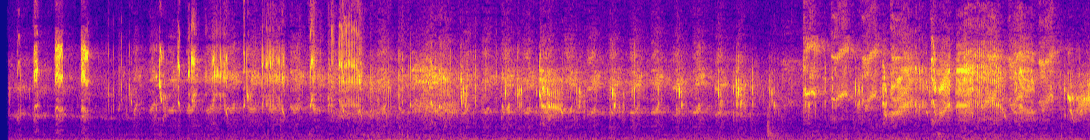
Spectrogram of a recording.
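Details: Edible-nest swiftlets in an Indonesian lure recording played outside a nest house to attract birds: dense, continuous high twittering chatter from many birds, with scattered sharp chirps and clicks throughout.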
